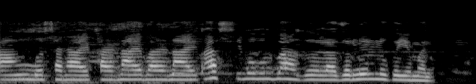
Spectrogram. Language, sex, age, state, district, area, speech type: Bodo, female, 18-30, Assam, Chirang, rural, spontaneous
